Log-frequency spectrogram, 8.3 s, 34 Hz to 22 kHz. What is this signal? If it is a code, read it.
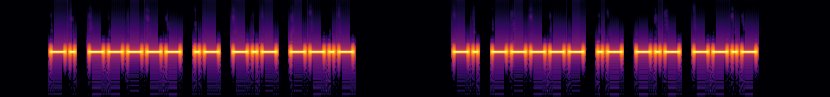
Morse code, heard as a keyed tone, about 25 wpm, 700 Hz. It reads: N0AKQ N0AKQ
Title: USA Call Signs - 5 Characters - Repeated 3x - 25wpm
